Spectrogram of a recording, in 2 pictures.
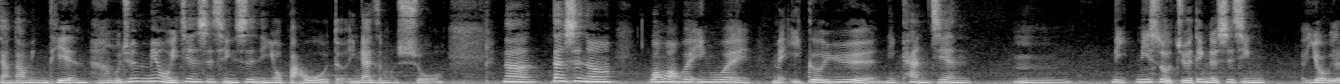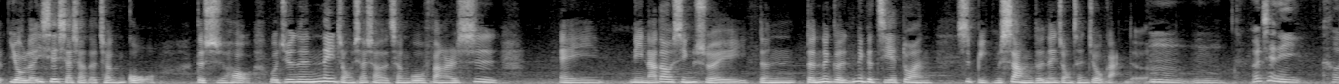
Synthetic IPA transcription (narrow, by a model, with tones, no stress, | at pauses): ɕjɑ˨˩ŋt̪ɑ˥˩ʊmi˧˥ŋt̪ʰjɛ˦˥nwɔ˨˩t͡ɕɥɛ˧˥ə˧me˧˥ɪjo˨˩ʊi˧˥t͡ɕjɛ˥˧nʂɻ̩˥˩t͡ɕʰi˧˥ŋʂɻ̩˥˩ni˨˩jo˧˥ʊpa˧˥˦wɔ˨˩d̪ə˦ʔi˥ŋka˥ɪt͡sə˥˩mə˨˩ʂɔ̰˥ | na˥˧t̪a˥˧nʂɻ̩˥˩nə˩ | wɑ˧˥ŋwɑ˨˩ŋxwe˥˩ɪi˦˥nwe˥˩ɪ | me˨˩ɪi˧˥ɡə˧ɥɛ˥˩ni˨˩kʰa˥˧nt͡ɕjɛ˥˩n | n̩˥˩ | ni˨˩ni˧˥swɔ˨˩t͡ɕɥɛ˧˦˥t̪i˥˩ŋd̪ə˨˩ʂɻ̩˥˩t͡ɕʰi˧˥ŋ | jo˨˩ʊjo˨˩ʊlə˦i˥˩ɕjɛ˥ɕjɑ˧˥ʊɕjɑ˨ʊd̪ə˦ʈ͡ʂʰə˧˥ŋkwɔ˨˩ | d̪̥ə˦ʂɻ̩˧˥xo˥˩ʊwɔ˨˩t͡ɕɥɛ˧˥d̪ə˧ne˥˩ɪʈ͡ʂʊ˨˩ŋɕjɑ˧˥ʊɕjɑ˨ʊd̪ə˦ʈ͡ʂʰə˧˥˦ŋkwɔ˨˧˩fa˨˩nə˞˧˥ʂɻ̩˥˩ | e˥˩ɪ | ni˨˩na˧˥t̪ɑ˥˩ʊɕi˥ŋʂwe˨˩ɪd̪ə˨d̪̥ə˨na˥˩ɡə˨na˥˩ɡə˩t͡ɕjɛ˥t̪wa˥˨n | ʂɻ̩˥˩pi˨˩pu˧˦ʂɑ˥˩ŋd̪ə˨na˥˩ɪʈ͡ʂʊ˨˩ŋʈ͡ʂʰə˧˥ŋt͡ɕjo˥˩ʊka̰˨˩nd̪ə̰˦n̩˥˩˥ | ə˞˧˥t͡ɕʰjɛ˨˩ni˨˩ | kʰ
